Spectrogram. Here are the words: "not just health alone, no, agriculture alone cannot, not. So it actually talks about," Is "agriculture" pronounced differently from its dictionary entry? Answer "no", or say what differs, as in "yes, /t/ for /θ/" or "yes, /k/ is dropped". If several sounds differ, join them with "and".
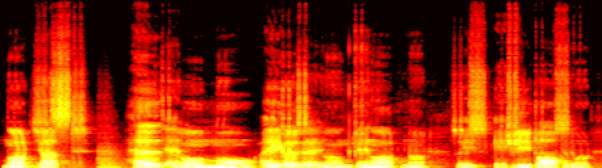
yes, /k/ is dropped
